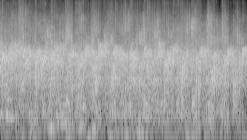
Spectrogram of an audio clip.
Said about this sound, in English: So can I get another round of applause?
